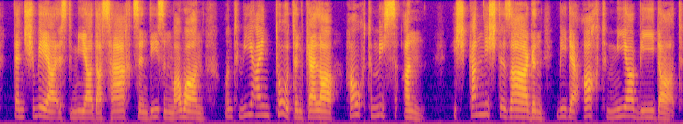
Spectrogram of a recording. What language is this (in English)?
German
